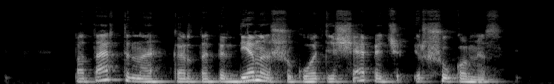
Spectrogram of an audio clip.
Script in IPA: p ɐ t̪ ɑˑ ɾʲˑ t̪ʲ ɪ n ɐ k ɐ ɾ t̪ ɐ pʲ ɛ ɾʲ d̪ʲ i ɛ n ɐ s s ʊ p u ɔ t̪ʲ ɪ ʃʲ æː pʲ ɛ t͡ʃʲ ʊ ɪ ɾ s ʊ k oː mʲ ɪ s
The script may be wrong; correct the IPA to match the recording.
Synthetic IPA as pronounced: p ɐ t̪ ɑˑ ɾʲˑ t̪ʲ ɪ n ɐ k ɐ ɾ t̪ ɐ pʲ ɛ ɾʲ d̪ʲ i ɛ n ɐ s ʃ ʊ k u ɔ t̪ʲ ɪ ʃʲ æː pʲ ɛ t͡ʃʲ ʊ ɪ ɾ ʃ ʊ k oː mʲ ɪ s

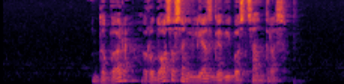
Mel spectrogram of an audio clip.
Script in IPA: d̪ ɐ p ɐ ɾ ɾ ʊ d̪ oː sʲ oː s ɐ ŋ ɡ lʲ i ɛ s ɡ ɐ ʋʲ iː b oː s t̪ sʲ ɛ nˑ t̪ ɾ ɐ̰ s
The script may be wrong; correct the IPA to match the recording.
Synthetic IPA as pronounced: d̪ ɐ b ɐ ɾ ɾ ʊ d̪ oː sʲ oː s ɐ ŋ ɡ lʲ i ɛ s ɡ ɐ ʋʲ iː b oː s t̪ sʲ ɛ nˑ t̪ ɾ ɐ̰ s

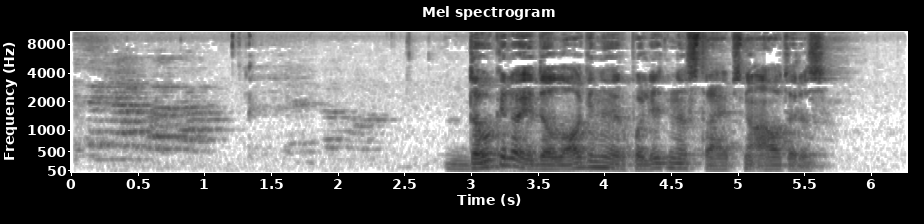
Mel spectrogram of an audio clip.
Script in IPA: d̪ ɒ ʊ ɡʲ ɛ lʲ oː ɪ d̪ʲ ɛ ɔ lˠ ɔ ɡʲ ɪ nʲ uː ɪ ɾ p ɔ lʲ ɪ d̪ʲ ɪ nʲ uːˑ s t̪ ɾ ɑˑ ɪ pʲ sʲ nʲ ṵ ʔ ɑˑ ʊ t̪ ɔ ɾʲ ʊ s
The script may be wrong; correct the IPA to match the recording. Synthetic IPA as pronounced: d̪ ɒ ʊ ɡʲ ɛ lʲ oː ɪ d̪ʲ ɛ ɔ lˠ ɔ ɡʲ ɪ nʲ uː ɪ ɾ p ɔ lʲ ɪ t̪ʲ ɪ nʲ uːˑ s t̪ ɾ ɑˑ ɪ pʲ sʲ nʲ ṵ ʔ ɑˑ ʊ t̪ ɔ ɾʲ ʊ s

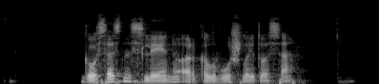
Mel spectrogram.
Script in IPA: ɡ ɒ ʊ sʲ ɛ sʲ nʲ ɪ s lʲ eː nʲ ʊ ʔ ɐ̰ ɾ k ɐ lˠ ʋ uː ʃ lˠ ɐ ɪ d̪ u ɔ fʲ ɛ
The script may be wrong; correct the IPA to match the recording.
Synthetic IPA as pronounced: ɡ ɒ ʊ sʲ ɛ sʲ nʲ ɪ s lʲ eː nʲ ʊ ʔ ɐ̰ ɾ k ɐ lˠ ʋ uː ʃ lˠ ɐ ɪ t̪ u ɔ sʲ ɛ

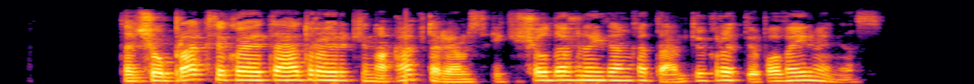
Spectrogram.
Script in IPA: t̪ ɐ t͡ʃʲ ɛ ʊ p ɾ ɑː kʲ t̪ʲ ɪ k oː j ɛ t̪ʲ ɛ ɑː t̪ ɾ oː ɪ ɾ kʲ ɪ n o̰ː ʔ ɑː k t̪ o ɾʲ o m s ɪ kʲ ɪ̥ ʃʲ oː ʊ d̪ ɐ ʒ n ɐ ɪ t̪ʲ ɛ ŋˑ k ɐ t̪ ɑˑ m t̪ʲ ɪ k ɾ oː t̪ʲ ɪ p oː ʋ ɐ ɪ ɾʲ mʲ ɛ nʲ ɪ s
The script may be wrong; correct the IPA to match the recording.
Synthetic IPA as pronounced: t̪ ɐ t͡ʃʲ ɛ ʊ p ɾ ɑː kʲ t̪ʲ ɪ k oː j ɛ t̪ʲ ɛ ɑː t̪ ɾ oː ɪ ɾ kʲ ɪ n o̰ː ʔ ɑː k t̪ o ɾʲ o m s ɪ kʲ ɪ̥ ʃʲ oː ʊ d̪ ɐ ʒ n ɐ ɪ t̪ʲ ɛ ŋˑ k ɐ t̪ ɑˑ m t̪ʲ ɪ k ɾ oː t̪ʲ ɪ p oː ʋ ɐ ɪ ɾʲ mʲ ɛ nʲ ɪ s

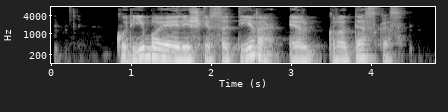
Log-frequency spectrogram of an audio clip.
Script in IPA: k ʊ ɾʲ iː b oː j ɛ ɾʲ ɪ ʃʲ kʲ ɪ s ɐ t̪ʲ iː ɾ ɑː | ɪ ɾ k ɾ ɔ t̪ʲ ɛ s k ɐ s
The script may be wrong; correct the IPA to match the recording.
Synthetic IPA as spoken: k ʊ ɾʲ iː b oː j ɛ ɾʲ ɪ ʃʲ kʲ ɪ s ɐ t̪ʲ iː ɾ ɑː | ɪ ɾ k ɾ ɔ t̪ʲ ɛ s k ɐ s

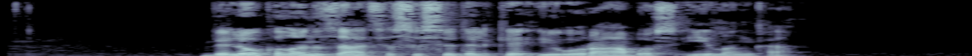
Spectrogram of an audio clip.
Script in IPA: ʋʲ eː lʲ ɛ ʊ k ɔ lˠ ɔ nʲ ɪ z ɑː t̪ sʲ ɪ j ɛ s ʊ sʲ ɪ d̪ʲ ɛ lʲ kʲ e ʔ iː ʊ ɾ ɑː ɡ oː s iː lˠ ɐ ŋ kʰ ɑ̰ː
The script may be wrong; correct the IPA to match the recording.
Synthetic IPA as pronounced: ʋʲ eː lʲ ɛ ʊ k ɔ lˠ ɔ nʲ ɪ z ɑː t̪ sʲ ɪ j ɛ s ʊ sʲ ɪ t̪ʲ ɛ lʲ kʲ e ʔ iː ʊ ɾ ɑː b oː s iː lˠ ɐ ŋ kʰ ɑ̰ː

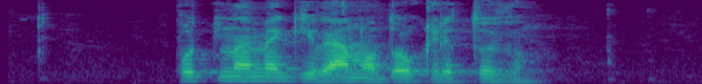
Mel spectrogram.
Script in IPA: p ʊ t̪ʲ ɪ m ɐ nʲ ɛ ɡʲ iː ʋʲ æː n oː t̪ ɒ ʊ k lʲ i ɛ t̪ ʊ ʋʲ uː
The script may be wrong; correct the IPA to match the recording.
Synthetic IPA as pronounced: p ʊ t̪ʲ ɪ n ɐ mʲ ɛ ɡʲ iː ʋʲ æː n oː d̪ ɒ ʊ k lʲ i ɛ t̪ ʊ ʋʲ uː

